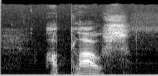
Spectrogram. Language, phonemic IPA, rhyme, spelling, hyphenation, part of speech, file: Dutch, /ɑˈplɑu̯s/, -ɑu̯s, applaus, ap‧plaus, noun, Nl-applaus.ogg
- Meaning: applause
